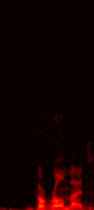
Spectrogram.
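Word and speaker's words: Ngerulmud: Pronunciation. Okay, I got it. Alright, so the next question is... Gorulmud is the world's least populated capital city.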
